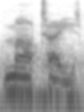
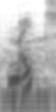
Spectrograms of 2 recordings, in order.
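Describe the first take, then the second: First: The name is said with two syllables, like 'Martays'. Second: The name is said with one syllable, like 'Mates'. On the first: "I have heard people say Martays" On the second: "rather than Mates, which it could be read as"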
